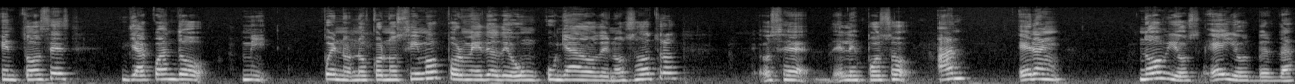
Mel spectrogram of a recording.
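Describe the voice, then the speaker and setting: A woman talks at a very slow pace with long, frequent pauses, a fairly high pitch, fairly even intonation and very even loudness. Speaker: guest sharing life testimony. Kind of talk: testimony.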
